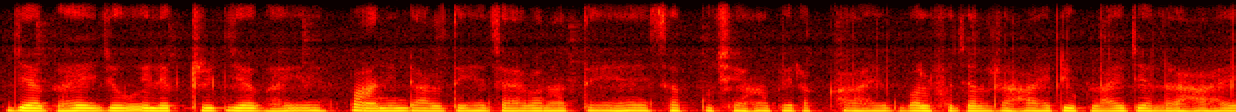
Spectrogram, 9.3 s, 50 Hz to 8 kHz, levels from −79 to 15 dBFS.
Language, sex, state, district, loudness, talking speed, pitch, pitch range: Hindi, female, Uttar Pradesh, Jyotiba Phule Nagar, -18 LUFS, 170 wpm, 180 Hz, 175-185 Hz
